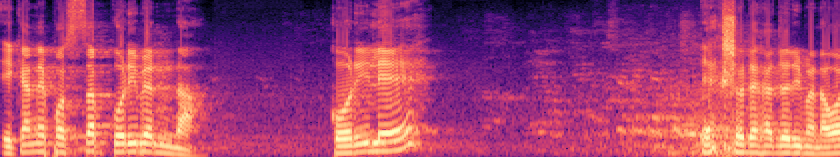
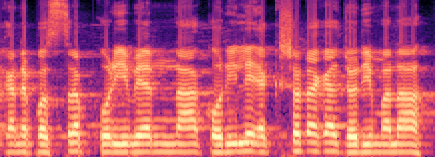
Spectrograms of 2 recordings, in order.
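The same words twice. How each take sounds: First: There is a pause after the word না. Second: The words run on with no pause after না. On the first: Urinating here is forbidden and fined. The speaker calls it right. "এখানে তামতেই হবে" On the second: The meaning changes from the intended prohibition. The speaker calls it wrong. "তালে তালে টান দিয়ে মিলে পড়ো"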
